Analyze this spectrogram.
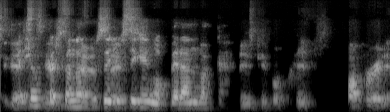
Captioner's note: speaking Spanish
